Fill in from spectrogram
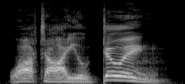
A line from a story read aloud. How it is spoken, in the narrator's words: shouted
